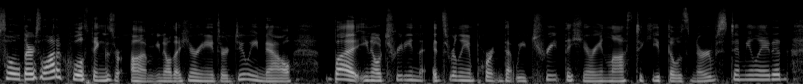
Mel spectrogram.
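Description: A woman's fairly low voice in an Upper Midwest accent, very fast, with ordinary pitch variation, on a very clean recording with a silent background. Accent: Upper Midwest American. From North Dakota, small town. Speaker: audiologist. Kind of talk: interview.

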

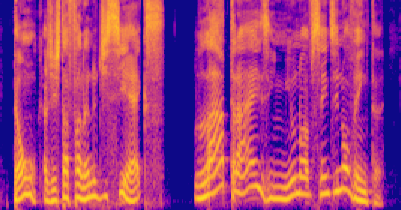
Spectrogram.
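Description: A man is speaking. His pitch swings very widely. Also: very clean recording, silent background. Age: 30s. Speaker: dental marketing business owner. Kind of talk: casual interview.

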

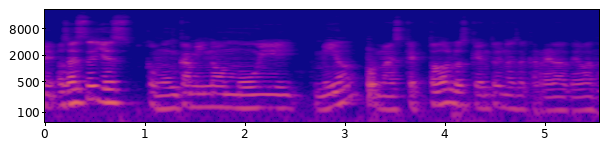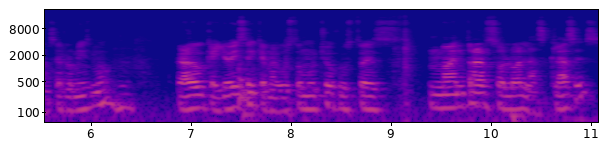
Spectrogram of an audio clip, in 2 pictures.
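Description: There is audible room echo around a man's voice. He talks at a moderate pace and a medium pitch. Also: ordinary pitch variation. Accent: Mexico City. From Mexico City. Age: 20s. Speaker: business administration graduate. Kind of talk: casual chat.

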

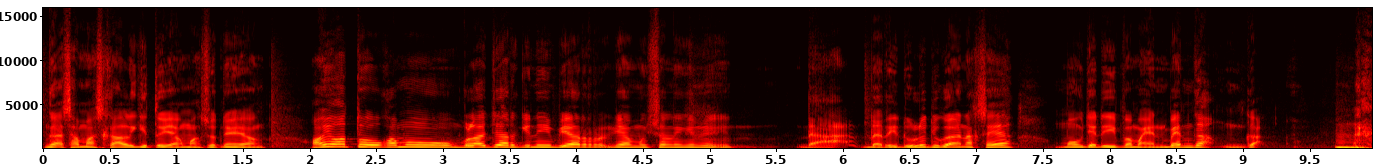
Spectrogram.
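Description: A man of medium pitch at a moderate pace, with very wide pitch swings and very even loudness. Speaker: metal musician. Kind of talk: casual interview chat.

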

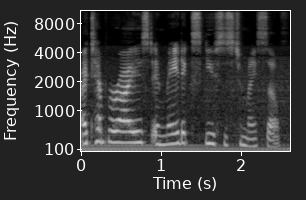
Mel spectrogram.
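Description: At a moderate pace, a woman talks while music plays behind her. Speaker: audiobook narrator. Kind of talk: dramatic narration. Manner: tense, hushed, suspenseful, building dread.

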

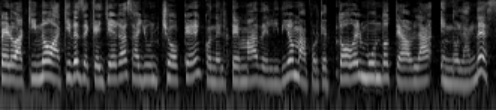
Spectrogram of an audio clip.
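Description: At a moderate pace, a woman with a Mexican accent speaks in a high pitch with ordinary pitch variation. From Mexico. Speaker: podcast host. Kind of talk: casual chat. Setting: recording over a beer with a friend.

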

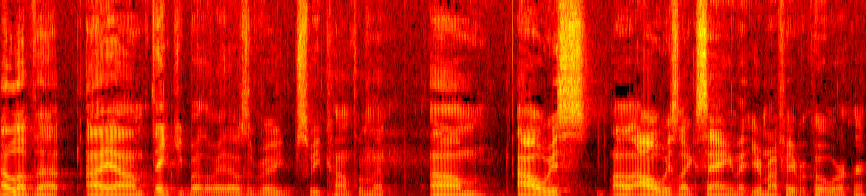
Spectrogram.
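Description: A man speaks very fast in a very deep, low voice, with ordinary pitch variation and a playful, animated tone. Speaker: podcast co-host, singer-songwriter. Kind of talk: casual chat, Q&A episode. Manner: playful, animated, joking.

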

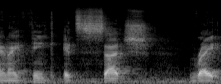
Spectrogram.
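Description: The delivery moves at a moderate pace. Room echo can be heard throughout. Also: man. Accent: American. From US Pacific Northwest, Seattle. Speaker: documentary filmmaker. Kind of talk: interview.

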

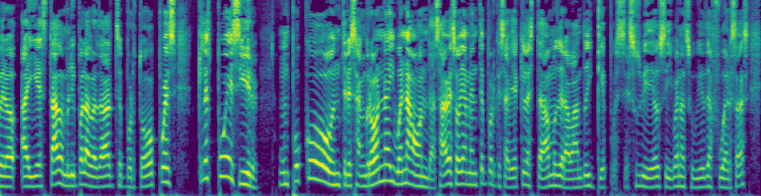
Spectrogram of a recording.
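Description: A man talks in an animated tone at a fairly quick pace and a fairly high pitch. His pitch varies in an ordinary way, and the sound is dry and close with no echo. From Tamaulipas, Mexico. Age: young. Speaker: podcaster and YouTuber. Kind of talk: casual monologue.

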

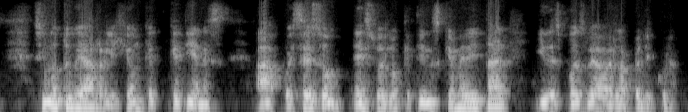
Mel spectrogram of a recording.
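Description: A man's somewhat breathy voice has a dark, mellow tone and very wide pitch swings. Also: medium pitch for a man, moderate pace. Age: 50s. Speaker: video commentator. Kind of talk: casual monologue. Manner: conversational with many fillers.

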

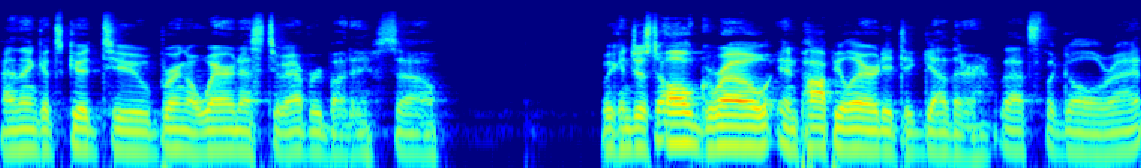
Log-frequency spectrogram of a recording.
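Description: A man speaks in a plain, everyday voice, fairly low in pitch, at a moderate pace with fairly even intonation. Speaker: podcast host, programming educator. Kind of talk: casual technical interview. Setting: live-streamed video call.

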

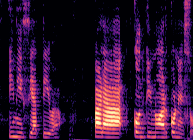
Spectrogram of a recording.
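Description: This woman has a high pitch and a bright, sharp tone. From Mexico, Guanajuato. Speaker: podcast co-host. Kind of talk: casual chat.

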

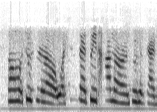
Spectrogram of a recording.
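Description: Her pitch moves with ordinary variation. The woman's voice sits high. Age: 20s. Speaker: university student. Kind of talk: phone-in advice call. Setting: phone call. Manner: quiet.

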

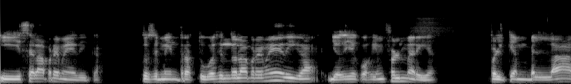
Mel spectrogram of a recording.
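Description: This man has a medium-pitched voice. He talks with a Puerto Rican accent. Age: 20s. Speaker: nurse and teacher. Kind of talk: casual chat.

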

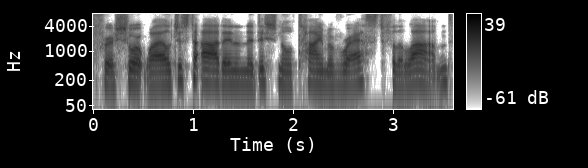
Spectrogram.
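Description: Over a quiet background, a woman with a Northern Irish accent speaks at a very fast pace and a fairly low pitch, the sound dry and close with no echo. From Northern Ireland, near Belfast. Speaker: farmer and author. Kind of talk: interview. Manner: hesitant, with fillers and repeats.

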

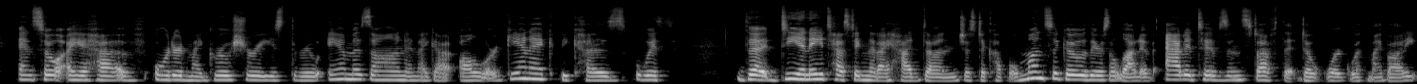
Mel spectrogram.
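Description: With a normal speaking voice, a woman talks at a moderate pace in a medium pitch with ordinary pitch variation. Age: 40s. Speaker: podcast co-host. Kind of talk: casual chat.

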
